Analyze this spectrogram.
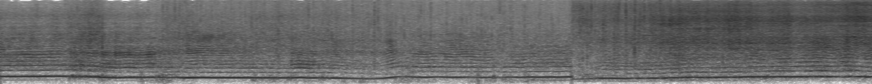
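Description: A rally car engine roars loudly, shifting gears as it speeds past.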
